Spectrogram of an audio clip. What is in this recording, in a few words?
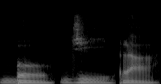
"bojira", concat syllables; Affixing experiment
